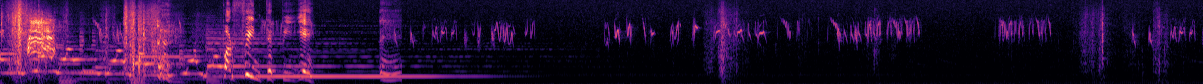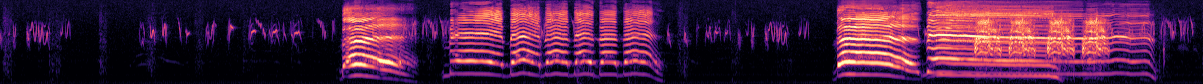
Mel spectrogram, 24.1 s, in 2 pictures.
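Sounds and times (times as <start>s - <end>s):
faint steady hum: 0.0s - 24.0s
small birds chirping: 0.0s - 24.0s
loud voice: 15.4s - 18.7s, 20.4s - 23.6s.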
